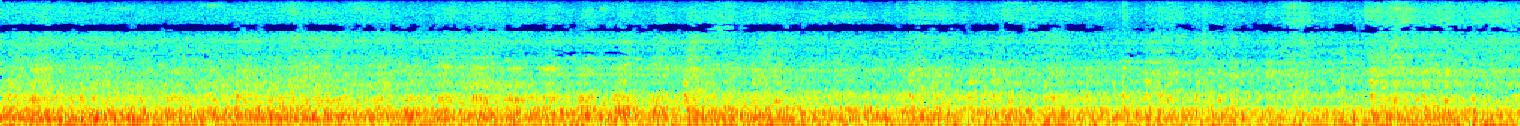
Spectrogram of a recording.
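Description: Freight cars of a CSX manifest train rolling past, steel wheels on the rails making a steady rumble.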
